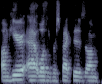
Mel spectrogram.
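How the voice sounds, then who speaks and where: A man's voice: medium pitch, steady tone, moderate pace, lo-fi sound. A man hosting an interview podcast in an earnest, slangy way. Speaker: podcast host.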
